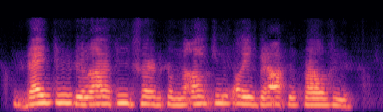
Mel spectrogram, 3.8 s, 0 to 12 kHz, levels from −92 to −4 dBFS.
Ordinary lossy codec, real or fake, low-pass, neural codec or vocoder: MP3, 48 kbps; fake; 7.2 kHz; codec, 16 kHz, 0.5 kbps, FreqCodec, smaller model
